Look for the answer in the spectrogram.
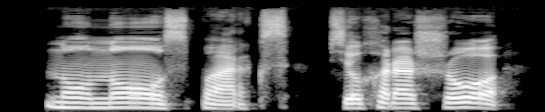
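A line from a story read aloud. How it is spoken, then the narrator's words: Deep bass. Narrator (Russian): густым басом вещала Хольт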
